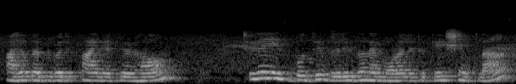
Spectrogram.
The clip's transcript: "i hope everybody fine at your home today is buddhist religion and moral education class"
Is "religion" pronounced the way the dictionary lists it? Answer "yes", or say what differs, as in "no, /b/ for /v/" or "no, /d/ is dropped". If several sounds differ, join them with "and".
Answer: no, /z/ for /dʒ/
